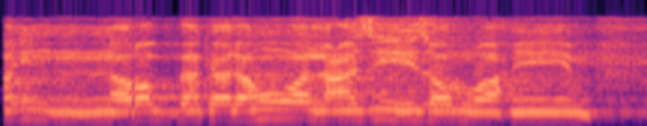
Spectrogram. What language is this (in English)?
Arabic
